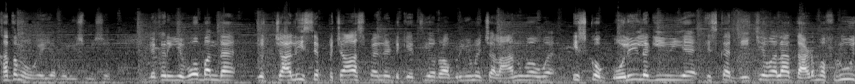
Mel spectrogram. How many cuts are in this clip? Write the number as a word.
two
